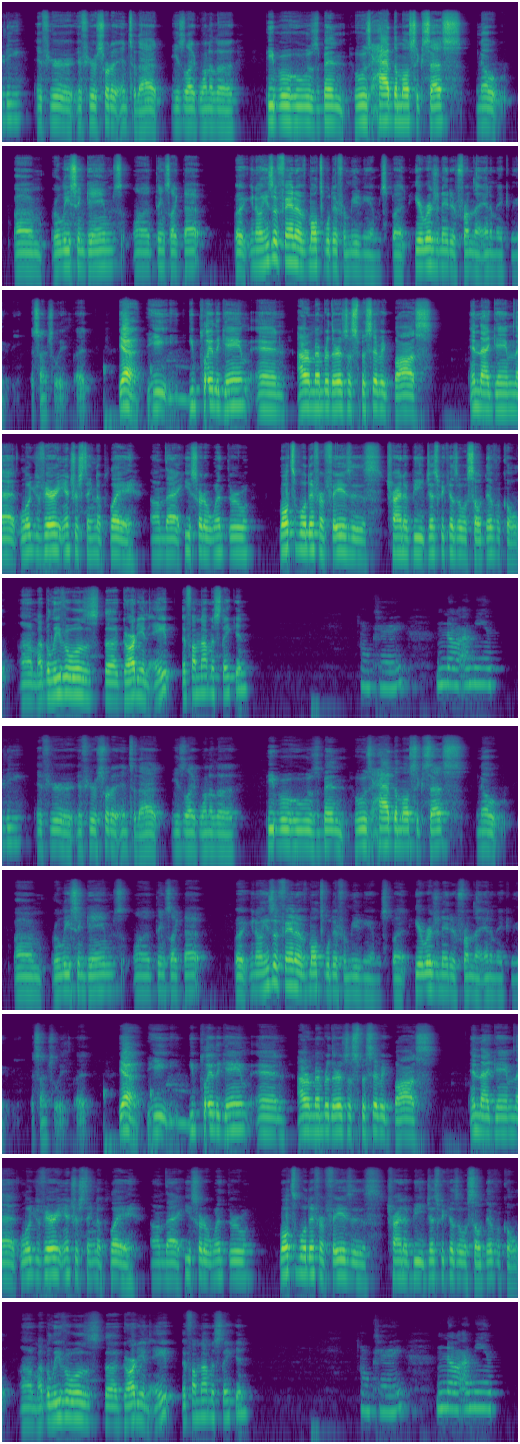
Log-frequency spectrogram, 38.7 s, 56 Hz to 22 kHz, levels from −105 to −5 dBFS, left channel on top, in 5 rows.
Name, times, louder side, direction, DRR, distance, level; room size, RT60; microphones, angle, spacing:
voice 1, 0.0-3.5 4.0-6.9 7.1-7.4 7.9-10.7 11.2-15.5 15.9-16.7 17.2-18.0 18.3-21.9 22.5-26.9 27.4-34.6, left 4 dB, 75° left, 1.0 m, -33 dB
voice 2, 17.9-18.3 36.3-38.3, right 3 dB, 25° right, 2.6 m, -46 dB
13.0 x 5.6 x 6.7 m
head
